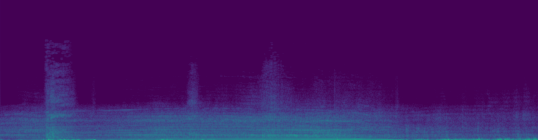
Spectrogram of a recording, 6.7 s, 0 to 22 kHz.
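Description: Toyota RAV4's 2.0-litre 16-valve four-cylinder engine held at high revs while drifting on snow, its note steady and rising slightly, then dropping away about four and a half seconds in as the revs fall. A low rumble of wind on the microphone runs underneath.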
